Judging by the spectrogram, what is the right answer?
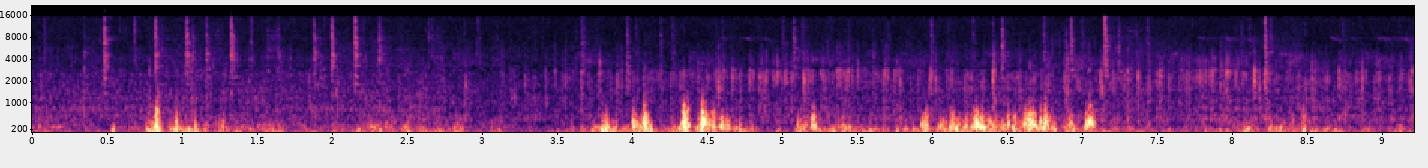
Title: E Thirteen Spokes tinging making noise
